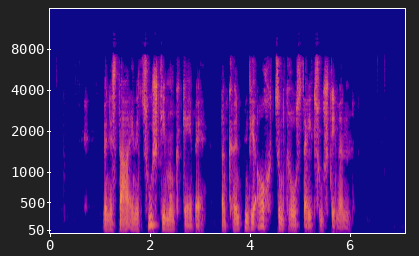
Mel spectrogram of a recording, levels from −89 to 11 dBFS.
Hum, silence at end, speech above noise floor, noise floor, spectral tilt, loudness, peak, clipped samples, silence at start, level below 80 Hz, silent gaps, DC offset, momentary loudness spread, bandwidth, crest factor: none; 1.1 s; 53 dB; -78 dBFS; -3.5 dB/octave; -24 LUFS; -2 dBFS; under 0.1%; 0.7 s; -54 dBFS; none; under 0.1%; 11 LU; 9.6 kHz; 24 dB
